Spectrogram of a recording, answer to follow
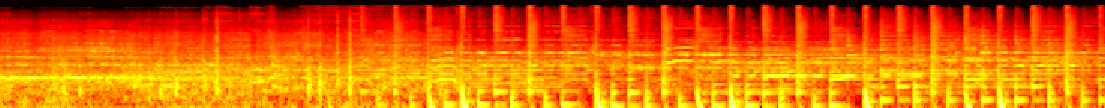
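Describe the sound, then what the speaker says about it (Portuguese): A train arrives along the railway line in Juatuba, Minas Gerais, growing louder with a horn blast and then a rapid, rhythmic clatter of wheels over rail joints close by. "vamos sair que já está chegando o trem aí, gente"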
